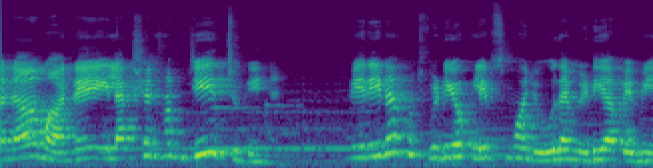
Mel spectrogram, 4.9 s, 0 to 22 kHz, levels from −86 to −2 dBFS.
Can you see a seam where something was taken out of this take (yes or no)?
no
